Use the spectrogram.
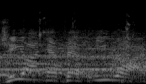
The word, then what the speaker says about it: Giffey: Spelled G-I-F-F-E-Y, pronounced Giffey.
